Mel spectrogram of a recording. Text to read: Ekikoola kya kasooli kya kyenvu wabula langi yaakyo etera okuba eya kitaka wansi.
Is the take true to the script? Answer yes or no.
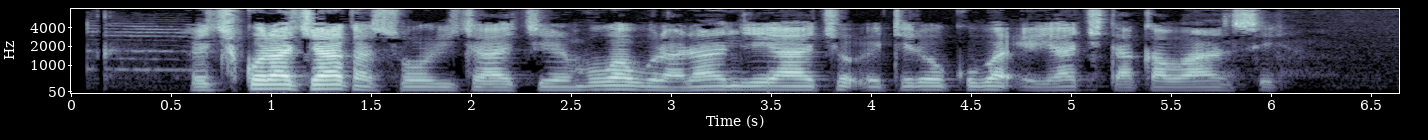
yes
